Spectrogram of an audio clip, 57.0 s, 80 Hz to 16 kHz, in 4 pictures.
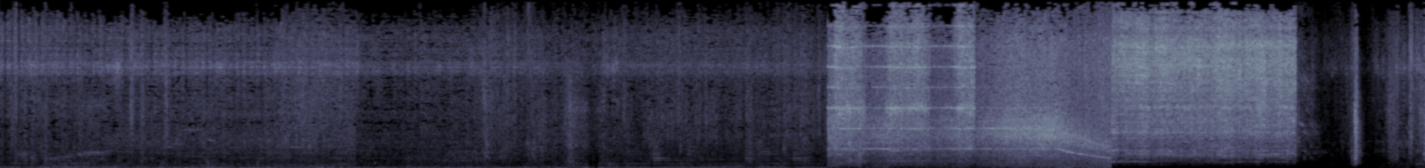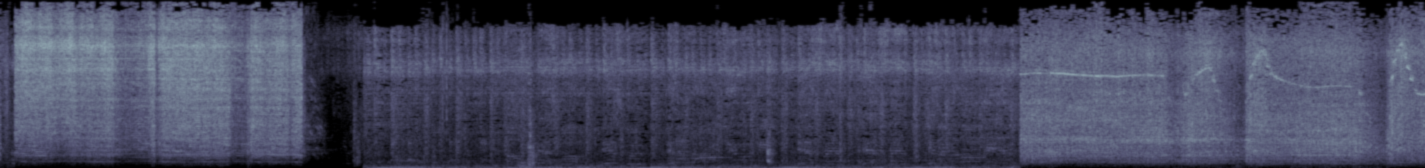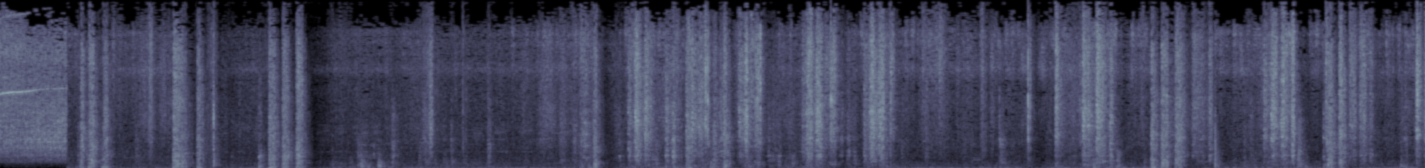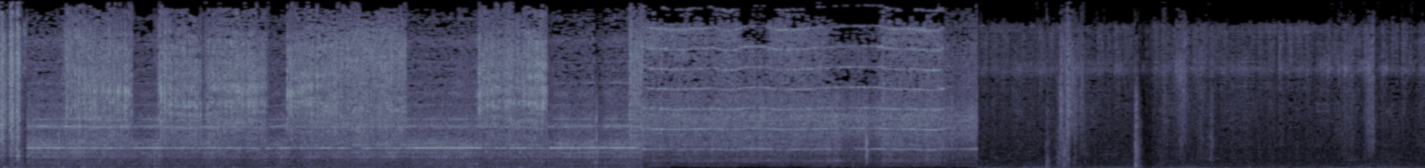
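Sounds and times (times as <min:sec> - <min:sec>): knocks and clatter of wood: 0:29.2 - 0:33.1
power tool whining: 0:43.0 - 0:52.5.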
